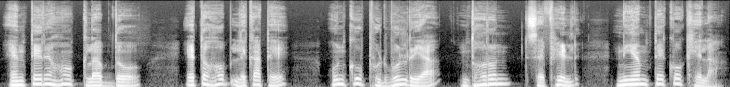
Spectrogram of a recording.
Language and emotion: Santali, neutral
